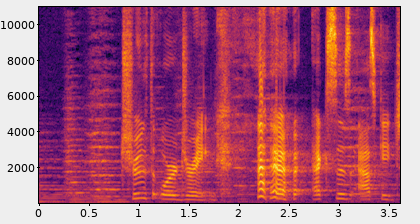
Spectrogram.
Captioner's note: bright classical music; laughs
